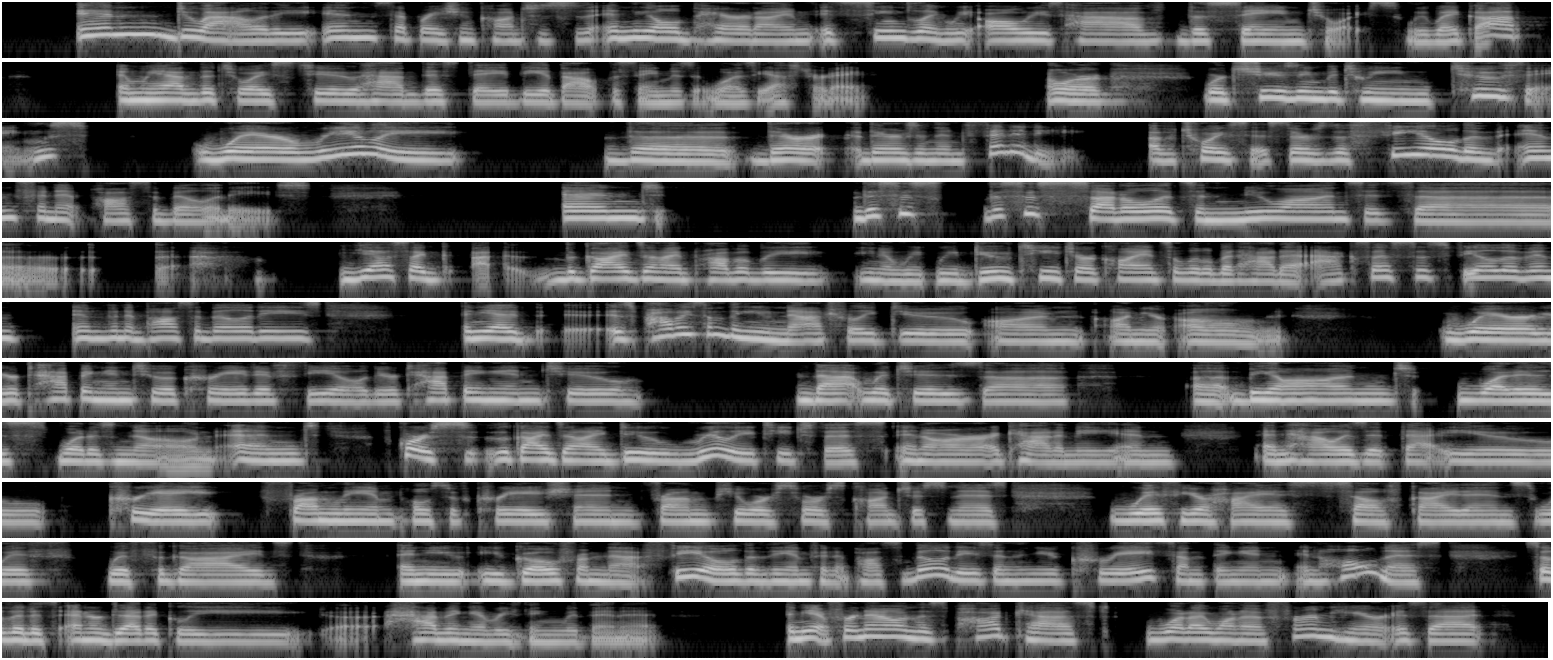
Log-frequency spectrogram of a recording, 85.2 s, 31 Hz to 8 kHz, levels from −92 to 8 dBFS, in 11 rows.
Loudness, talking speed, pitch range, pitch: -24 LUFS, 150 wpm, 165-205 Hz, 180 Hz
